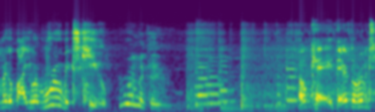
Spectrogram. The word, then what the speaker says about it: Rubik's Cube: No, a Rumacube! Jeffy, it's pronounced Rubik's Cube!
